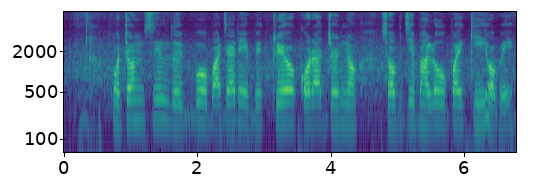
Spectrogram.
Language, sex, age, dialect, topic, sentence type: Bengali, male, 18-24, Jharkhandi, agriculture, statement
